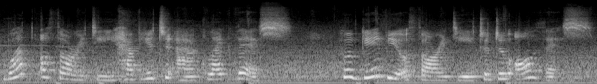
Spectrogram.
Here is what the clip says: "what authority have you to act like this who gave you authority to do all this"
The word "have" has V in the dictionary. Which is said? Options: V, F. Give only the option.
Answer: V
